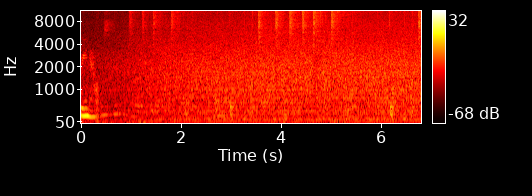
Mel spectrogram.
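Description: Water sprays from overhead nozzles with a steady hiss.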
